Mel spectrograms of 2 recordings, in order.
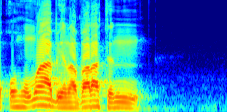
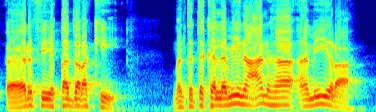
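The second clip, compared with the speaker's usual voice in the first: ordinary delivery, nothing marked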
